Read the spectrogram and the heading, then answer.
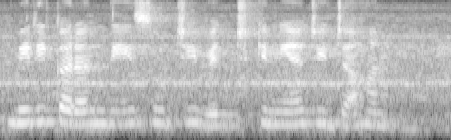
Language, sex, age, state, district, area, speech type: Punjabi, female, 18-30, Punjab, Kapurthala, urban, read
